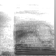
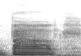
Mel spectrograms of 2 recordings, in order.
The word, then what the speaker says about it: Baal: Well, my personal belief is that Jesus is the son of Baal, which some pronounce Baal or Baal.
